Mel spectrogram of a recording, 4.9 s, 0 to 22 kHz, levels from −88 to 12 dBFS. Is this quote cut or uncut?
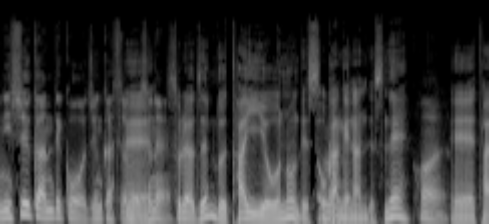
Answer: cut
